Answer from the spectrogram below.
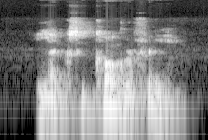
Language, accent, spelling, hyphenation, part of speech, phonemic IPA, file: English, Southern England, lexicography, lex‧i‧co‧gra‧phy, noun, /ˌlɛksɪˈkɒɡɹəfi/, LL-Q1860 (eng)-lexicography.wav
- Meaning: The art or craft of compiling, writing, and editing dictionaries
